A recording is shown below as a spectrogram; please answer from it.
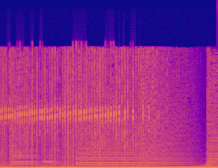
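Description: Electronic oscilloscope music: synthesized stereo tones whose waveforms draw vector graphics, heard as a steady low drone with many shifting overtones.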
